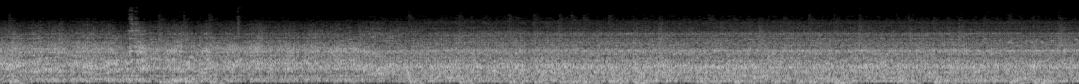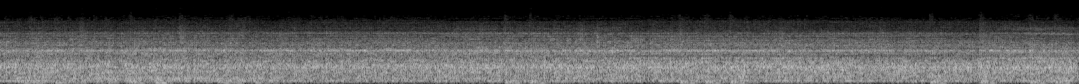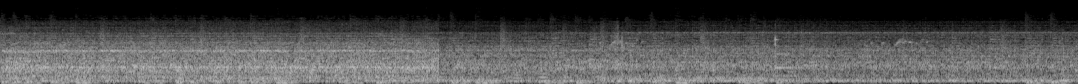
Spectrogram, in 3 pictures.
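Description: Portable butane cartridge torch burning with a steady hiss, used to heat the copper pipework of an air-conditioner condenser for brazing. The sound drops a little and changes about 26 seconds in.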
